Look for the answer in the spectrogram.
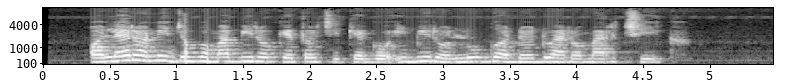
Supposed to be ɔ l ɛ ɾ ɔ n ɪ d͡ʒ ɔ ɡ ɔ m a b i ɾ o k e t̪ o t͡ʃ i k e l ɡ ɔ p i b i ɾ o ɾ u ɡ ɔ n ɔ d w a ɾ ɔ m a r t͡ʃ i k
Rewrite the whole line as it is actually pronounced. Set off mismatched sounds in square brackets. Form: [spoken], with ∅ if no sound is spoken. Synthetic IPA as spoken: ɔ l ɛ ɾ ɔ n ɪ d͡ʒ ɔ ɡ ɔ m a b i ɾ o k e t̪ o t͡ʃ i k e [∅] ɡ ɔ [ʔ] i b i ɾ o [l] u ɡ ɔ [d] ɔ d w a ɾ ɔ m a r t͡ʃ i k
